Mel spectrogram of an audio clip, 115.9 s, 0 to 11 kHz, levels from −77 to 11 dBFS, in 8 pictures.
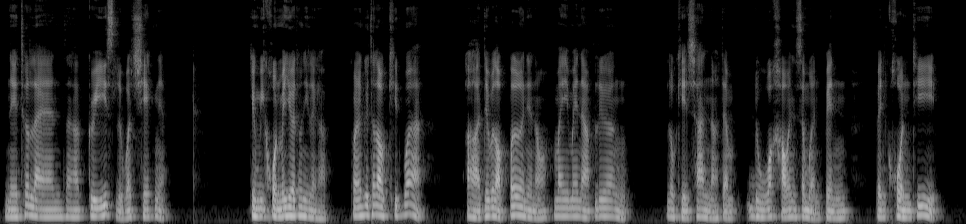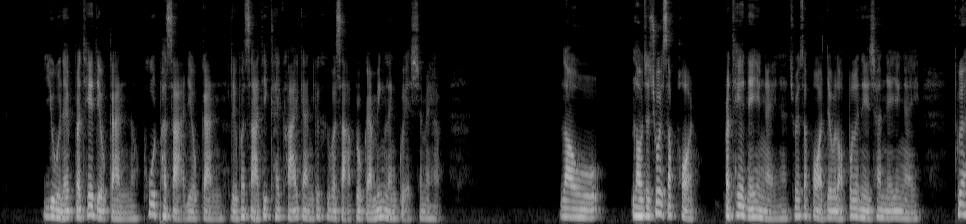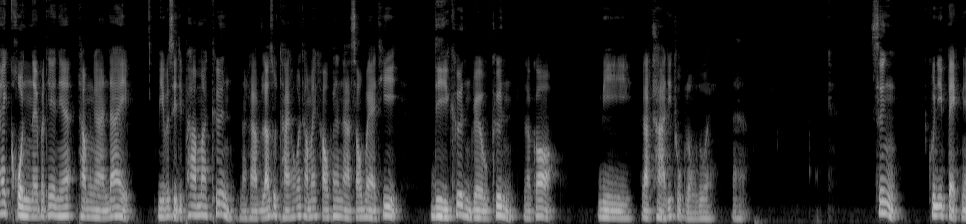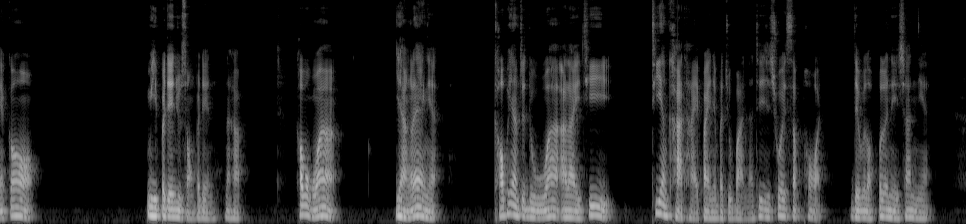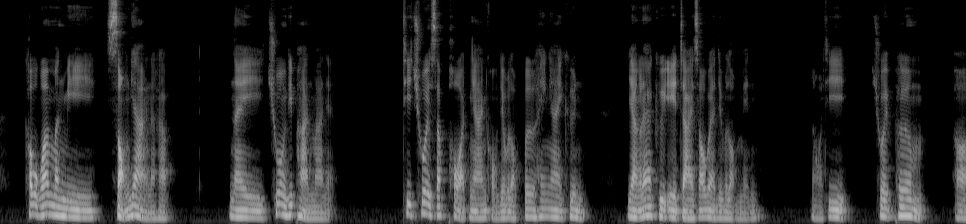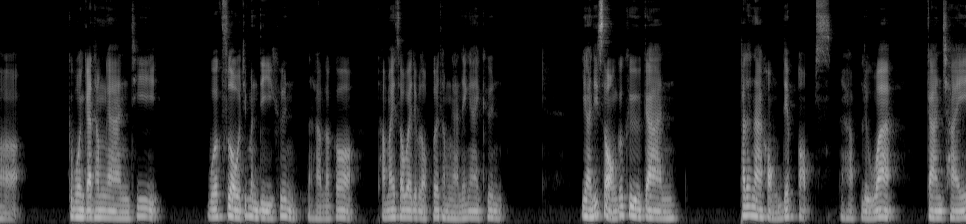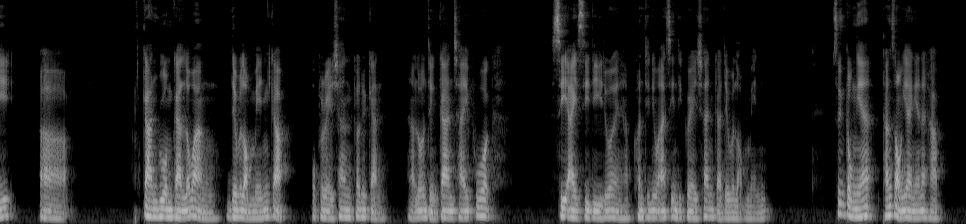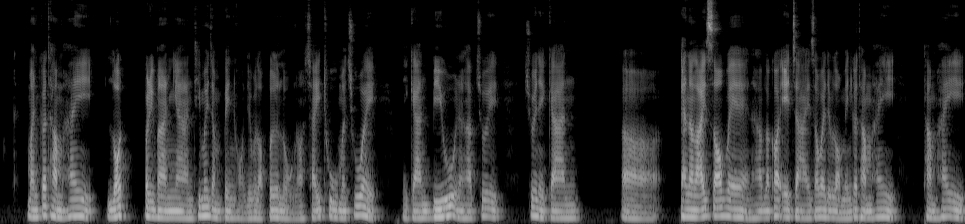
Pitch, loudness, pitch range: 105 Hz, -21 LUFS, 100-115 Hz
